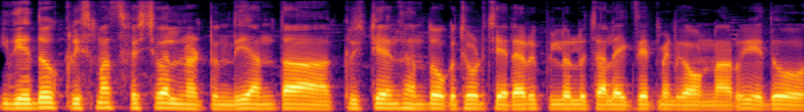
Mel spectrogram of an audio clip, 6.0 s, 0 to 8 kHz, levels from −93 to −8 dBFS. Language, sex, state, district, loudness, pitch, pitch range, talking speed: Telugu, male, Andhra Pradesh, Anantapur, -16 LUFS, 110 Hz, 105-120 Hz, 190 wpm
